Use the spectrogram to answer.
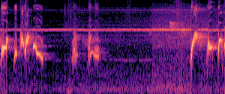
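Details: A red-whiskered bulbul gives the 'ché' fighting song used to excite males. Bright, slurred, whistled phrases open and close the passage, with scattered softer notes and a hissy gap in the middle.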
